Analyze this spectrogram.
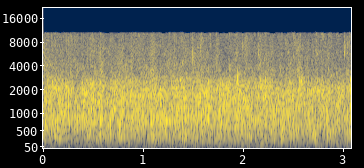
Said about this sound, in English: Okay, give them a round of applause as they come up.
